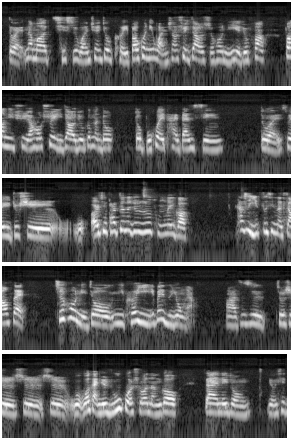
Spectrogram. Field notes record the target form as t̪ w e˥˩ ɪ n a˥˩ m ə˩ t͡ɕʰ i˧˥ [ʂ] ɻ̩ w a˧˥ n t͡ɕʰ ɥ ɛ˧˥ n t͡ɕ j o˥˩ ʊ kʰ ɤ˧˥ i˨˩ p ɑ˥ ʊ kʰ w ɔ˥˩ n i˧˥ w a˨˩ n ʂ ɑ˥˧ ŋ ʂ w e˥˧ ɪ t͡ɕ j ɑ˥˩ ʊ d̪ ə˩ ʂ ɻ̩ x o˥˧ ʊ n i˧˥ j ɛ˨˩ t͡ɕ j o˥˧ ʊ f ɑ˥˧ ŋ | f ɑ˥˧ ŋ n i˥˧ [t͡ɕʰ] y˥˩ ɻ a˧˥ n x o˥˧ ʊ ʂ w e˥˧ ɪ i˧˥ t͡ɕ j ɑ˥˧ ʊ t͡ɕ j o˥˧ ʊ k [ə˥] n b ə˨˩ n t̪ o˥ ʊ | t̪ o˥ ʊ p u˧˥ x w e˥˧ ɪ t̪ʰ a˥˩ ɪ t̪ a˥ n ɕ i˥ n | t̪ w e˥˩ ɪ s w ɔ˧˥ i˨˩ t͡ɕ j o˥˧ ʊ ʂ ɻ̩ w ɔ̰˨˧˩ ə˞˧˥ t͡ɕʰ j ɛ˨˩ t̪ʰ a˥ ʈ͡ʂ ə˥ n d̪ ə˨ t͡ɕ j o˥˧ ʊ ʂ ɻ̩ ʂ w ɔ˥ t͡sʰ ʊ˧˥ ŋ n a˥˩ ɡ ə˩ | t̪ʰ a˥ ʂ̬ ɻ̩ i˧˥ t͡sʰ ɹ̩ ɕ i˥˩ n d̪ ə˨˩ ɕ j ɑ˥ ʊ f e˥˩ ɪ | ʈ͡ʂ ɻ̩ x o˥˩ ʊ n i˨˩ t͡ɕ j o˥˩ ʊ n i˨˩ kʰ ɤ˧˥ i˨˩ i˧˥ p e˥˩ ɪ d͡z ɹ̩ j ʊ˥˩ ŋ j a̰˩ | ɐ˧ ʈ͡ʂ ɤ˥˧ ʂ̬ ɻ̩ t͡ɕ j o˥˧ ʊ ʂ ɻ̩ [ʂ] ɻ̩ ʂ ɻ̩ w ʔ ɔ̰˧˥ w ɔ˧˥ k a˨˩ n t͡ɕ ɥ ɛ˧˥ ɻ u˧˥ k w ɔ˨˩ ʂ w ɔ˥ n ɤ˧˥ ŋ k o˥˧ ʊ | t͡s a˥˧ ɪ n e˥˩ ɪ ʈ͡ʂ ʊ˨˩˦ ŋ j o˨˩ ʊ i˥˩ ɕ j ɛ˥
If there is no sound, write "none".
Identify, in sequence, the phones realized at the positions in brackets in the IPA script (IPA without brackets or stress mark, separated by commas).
ʂ, t͡ɕʰ, ə˥, ʂ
